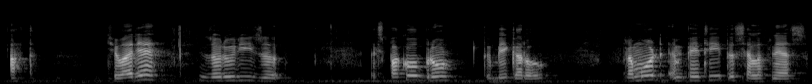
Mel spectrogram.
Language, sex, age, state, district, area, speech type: Kashmiri, male, 45-60, Jammu and Kashmir, Budgam, urban, spontaneous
